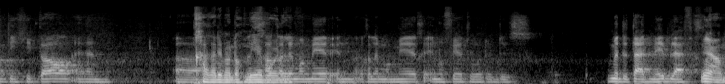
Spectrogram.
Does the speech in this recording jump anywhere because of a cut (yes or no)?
yes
